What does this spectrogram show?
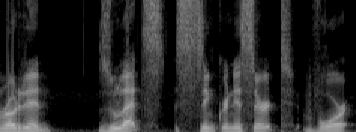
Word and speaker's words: vor: V is pronounced like F. So it should be vor 2 Tagen.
